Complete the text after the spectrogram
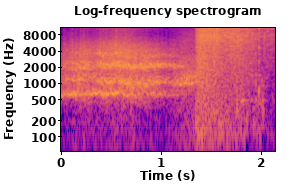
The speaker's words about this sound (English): you see yourself skidding towards the light post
